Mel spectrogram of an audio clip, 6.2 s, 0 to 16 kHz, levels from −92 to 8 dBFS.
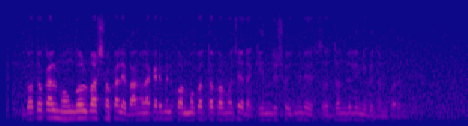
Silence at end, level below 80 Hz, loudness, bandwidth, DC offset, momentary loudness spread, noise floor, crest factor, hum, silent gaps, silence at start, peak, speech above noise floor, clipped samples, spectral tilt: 0 s; under -90 dBFS; -51 LUFS; 11.5 kHz; under 0.1%; 17 LU; -73 dBFS; 22 dB; none; none; 0.1 s; -30 dBFS; 21 dB; under 0.1%; -3.5 dB/octave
